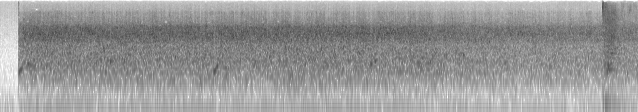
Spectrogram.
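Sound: flowing river water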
